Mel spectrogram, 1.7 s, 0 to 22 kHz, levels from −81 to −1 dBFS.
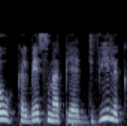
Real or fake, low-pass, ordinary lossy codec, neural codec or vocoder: real; 7.2 kHz; MP3, 32 kbps; none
